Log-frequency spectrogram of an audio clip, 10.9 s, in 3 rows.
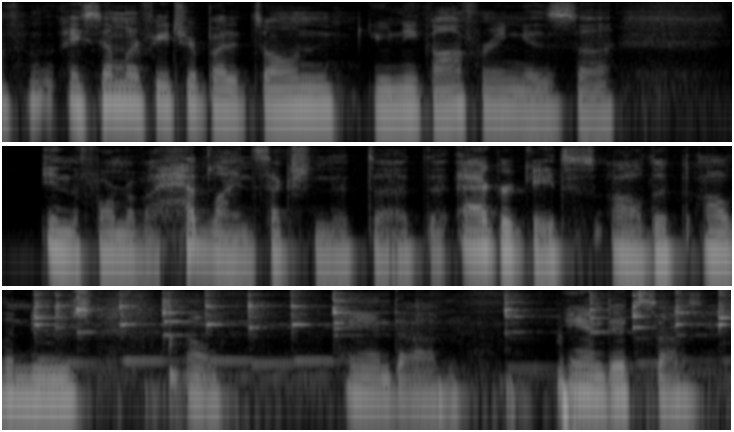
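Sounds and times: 
speech: 0.0s - 10.9s
iPhone ringtone ringing: 7.5s - 10.9s.

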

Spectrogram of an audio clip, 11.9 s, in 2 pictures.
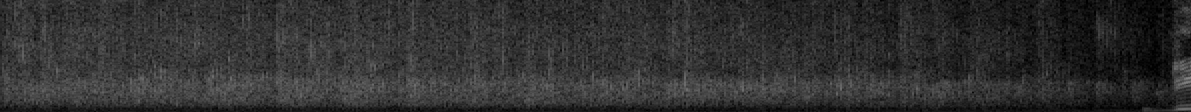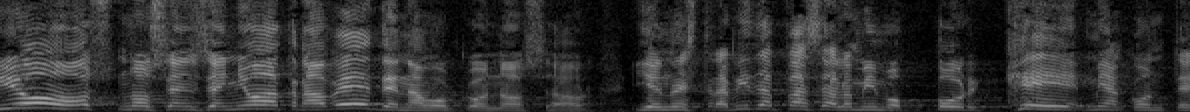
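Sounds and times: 
audience applause: 0.0s - 5.8s
speech: 5.8s - 11.9s.

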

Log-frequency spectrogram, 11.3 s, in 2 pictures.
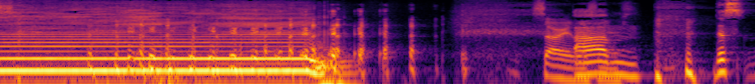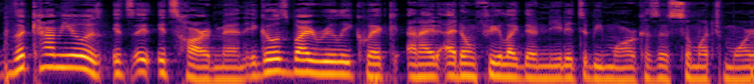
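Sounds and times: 
foghorn sound effect: 0.0s - 2.8s
laughter: 0.7s - 3.8s
speech: 4.1s - 11.3s.

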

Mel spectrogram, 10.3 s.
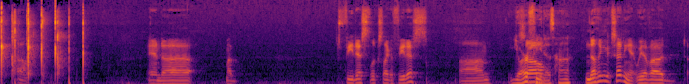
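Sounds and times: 
sharp hand claps: 0.0s - 1.4s
speech: 2.2s - 3.6s, 5.1s - 10.3s.

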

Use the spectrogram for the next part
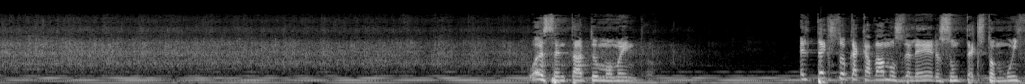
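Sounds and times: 
audience applause: 0.0s - 6.9s
speech: 5.3s - 6.6s, 8.0s - 10.2s.

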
